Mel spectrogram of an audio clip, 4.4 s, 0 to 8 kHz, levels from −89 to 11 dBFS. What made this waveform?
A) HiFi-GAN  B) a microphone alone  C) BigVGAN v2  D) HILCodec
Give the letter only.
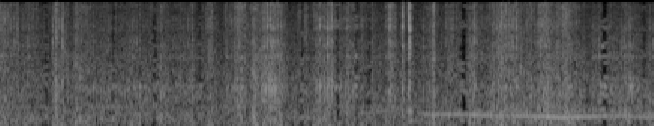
B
